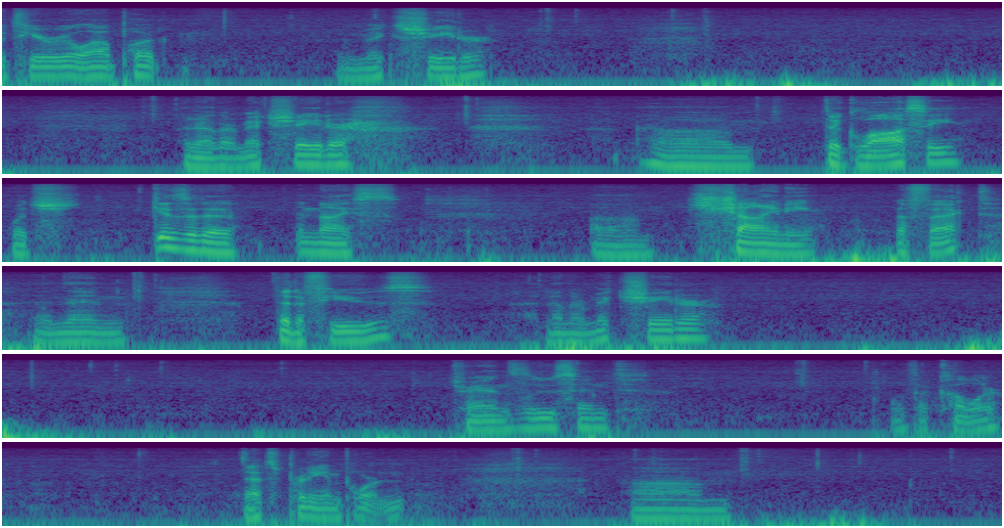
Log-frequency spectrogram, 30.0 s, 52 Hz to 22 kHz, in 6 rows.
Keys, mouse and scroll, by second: 2.7 alt+shift+click, 5.7 alt+shift+click, 14.2 alt+shift+click, 15.6 alt+shift+click, 17.5 alt+shift+click, 24.2 alt+shift+click, 27.5 alt+shift+click.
